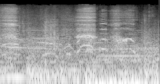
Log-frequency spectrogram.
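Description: A young woman gasping sharply in distress, twice, about a second apart, over a steady low rumble.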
